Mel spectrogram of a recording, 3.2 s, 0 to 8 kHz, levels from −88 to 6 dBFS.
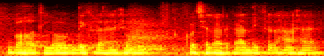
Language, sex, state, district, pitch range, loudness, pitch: Hindi, male, Bihar, Patna, 105-110 Hz, -13 LUFS, 110 Hz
